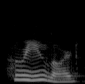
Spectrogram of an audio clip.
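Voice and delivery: soft, mild little question; mild casual asking. Acted. Preacher showing how Paul didn't ask it, soft and unbothered. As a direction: ask it lightly and quietly, as if nothing happened. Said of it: "I don't think Paul went".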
